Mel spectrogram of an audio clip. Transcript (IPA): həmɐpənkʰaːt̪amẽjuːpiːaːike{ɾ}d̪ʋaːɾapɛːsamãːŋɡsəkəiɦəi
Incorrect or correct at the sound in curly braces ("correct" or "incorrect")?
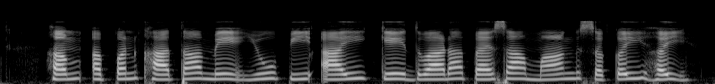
incorrect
